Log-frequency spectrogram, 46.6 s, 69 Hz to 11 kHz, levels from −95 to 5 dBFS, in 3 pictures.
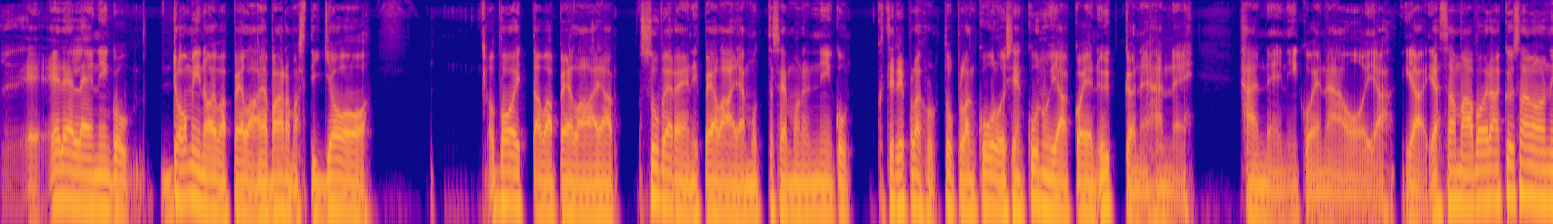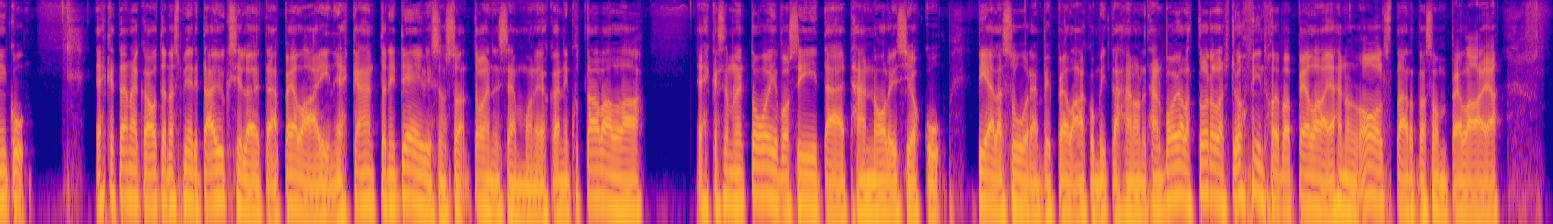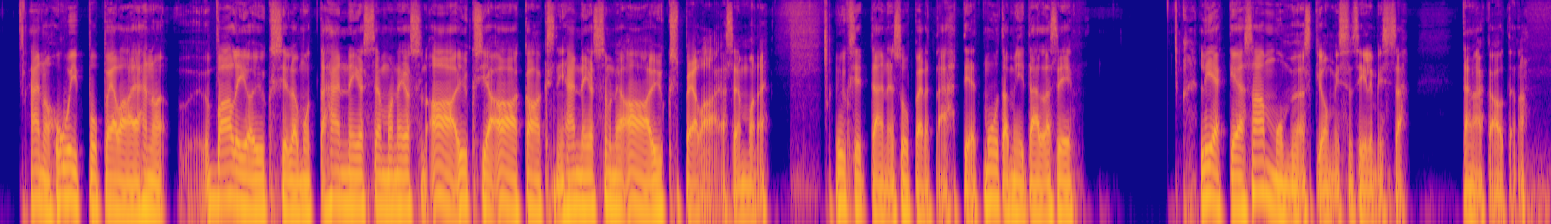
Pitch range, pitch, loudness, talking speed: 90-105 Hz, 95 Hz, -17 LUFS, 140 wpm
